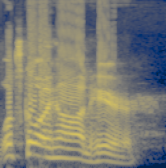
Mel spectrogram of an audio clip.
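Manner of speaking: projected professional tone. Walking up on the dock with a business face, she speaks: loud voice. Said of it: "puts a loud voice".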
